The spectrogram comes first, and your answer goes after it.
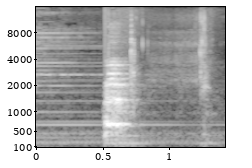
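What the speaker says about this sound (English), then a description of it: "Dog barky." A dog gives one short sharp bark, moderately near, then a fainter yip a moment later, over a steady electronic hum with no talking.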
